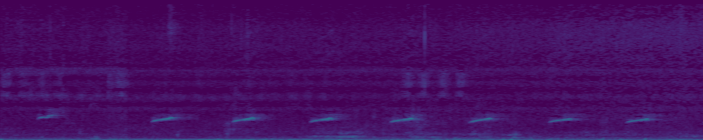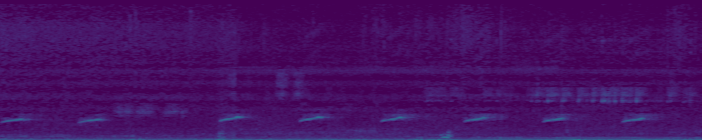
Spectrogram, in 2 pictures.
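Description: A bird repeating one short, rising chirp about once a second, with a brief pause midway, faint over a low rumble.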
